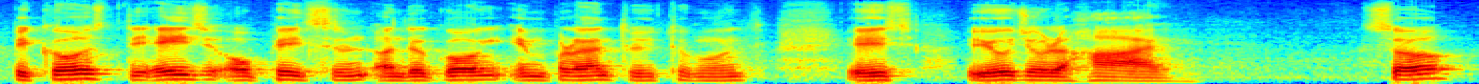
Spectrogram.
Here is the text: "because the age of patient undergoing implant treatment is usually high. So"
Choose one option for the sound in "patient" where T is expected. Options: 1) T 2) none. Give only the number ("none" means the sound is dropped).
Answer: 2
